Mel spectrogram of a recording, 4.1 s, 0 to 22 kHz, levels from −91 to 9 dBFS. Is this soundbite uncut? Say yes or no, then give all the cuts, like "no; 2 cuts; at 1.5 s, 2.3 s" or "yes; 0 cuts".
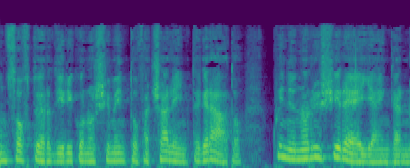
yes; 0 cuts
